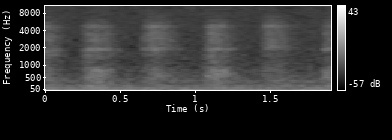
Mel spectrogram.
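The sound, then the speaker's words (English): A voice imitates a child's laboured breathing: about five rasping breaths in a quick, steady rhythm, each a breathy hiss, moderately loud and continuous over two seconds. “And his breathing was like,”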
